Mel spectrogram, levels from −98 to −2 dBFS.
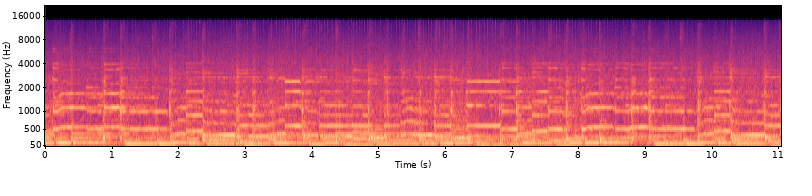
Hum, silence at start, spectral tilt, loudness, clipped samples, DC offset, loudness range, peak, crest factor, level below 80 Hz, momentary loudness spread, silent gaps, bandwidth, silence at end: none; 0 s; -6.5 dB/octave; -16 LUFS; under 0.1%; under 0.1%; 0 LU; -2 dBFS; 14 dB; -30 dBFS; 2 LU; none; 14.5 kHz; 0 s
